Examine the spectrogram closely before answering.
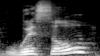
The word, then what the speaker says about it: whistle: Le T muet. Il existe des mots où le T ne se prononce jamais, comme par exemple les mots qui se terminent en STLE, comme le verbe to whistle, qui veut dire siffler, ou encore wrestle, qui veut dire lutter.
